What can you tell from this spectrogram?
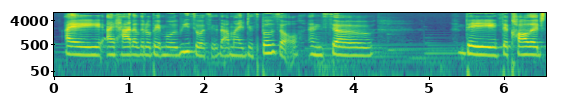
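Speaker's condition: Hearing loss with cochlear implants; many years with bilateral cochlear implants, more disabled when implants malfunction

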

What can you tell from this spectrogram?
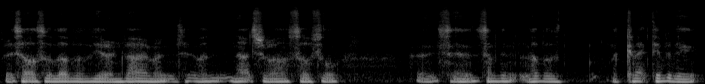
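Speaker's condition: Parkinson's; diagnosed about 4 years ago; no typical shaking, very focused walking, symptoms held off through meditation, wife Laurie does 95% of chores

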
